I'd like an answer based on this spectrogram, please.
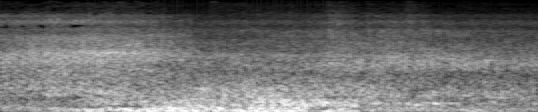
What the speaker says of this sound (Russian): вот Усть-Илимская ГЭС. Сброс воды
